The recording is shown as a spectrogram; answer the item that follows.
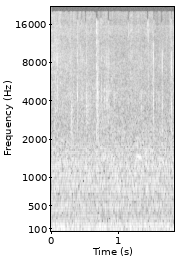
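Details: Honey bee colony buzzing during an inspection of a 10-frame deep hive with a honey super; a steady, low droning hum of many bees fills the short stretch, with faint scattered clicks above.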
